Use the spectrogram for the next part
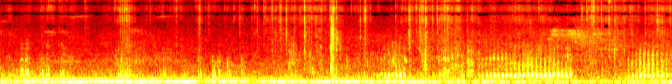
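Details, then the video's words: Guinea pig brothers fighting for dominance: a deep, pulsing low rumble that throbs steadily through most of the clip, with a brief higher tonal squeal near the end and scuffling movement throughout. "Guinea pig brothers fight for dominance"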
